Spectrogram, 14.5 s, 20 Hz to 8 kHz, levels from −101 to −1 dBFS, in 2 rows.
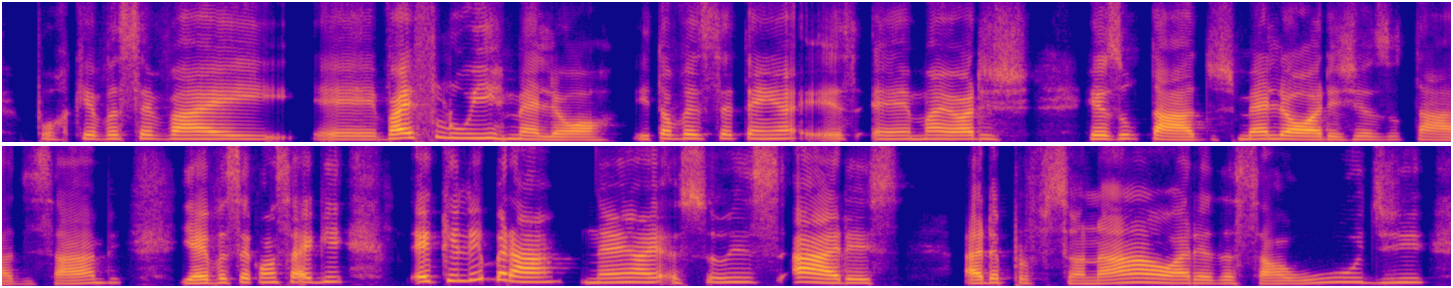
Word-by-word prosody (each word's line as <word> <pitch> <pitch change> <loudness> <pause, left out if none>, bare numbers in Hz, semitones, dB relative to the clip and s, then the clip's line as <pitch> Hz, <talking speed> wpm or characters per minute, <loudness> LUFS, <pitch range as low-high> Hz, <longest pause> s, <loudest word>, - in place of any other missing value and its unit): Porque 220 - -7
você 220 +2 -2
vai, 210 +1 +2 0.2
eh, 185 0 -5
vai 245 +7 +9
fluir 260 -5 -3
melhor 170 -6 -2
e 200 - -11
talvez 230 0 -2
você 235 - -4
tenha 230 0 -2
es 455 0 -9
eh, 205 0 -4
maiores 210 0 -1 0.3
resultados, 180 -6 +1
melhores 195 -4 +2
resultados, 170 -3 -7
sabe? 210 +6 -3 0.3
E 195 - +1
aí 200 - +6
você 230 +2 -1
consegue 250 +2 -1 0.3
equilibrar, 305 -2 +4 0.2
né, 250 +3 +1
as - - -7
suas 255 0 -4
áreas. 215 -6 +5 0.3
Área 195 +4 +1
profissional, 210 +3 +1
área 195 -1 0
da 190 - -7
saúde, 225 +8 -7
215 Hz, 130 wpm, -22 LUFS, 190-245 Hz, 0.3 s, vai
